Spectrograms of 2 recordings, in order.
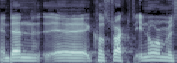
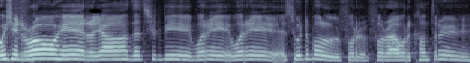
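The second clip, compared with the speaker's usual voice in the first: terrible Irish accent drifting Scottish, pitched up; 6 semitones higher than usual. Urged to continue, the speaker keeps up a bad Irish accent. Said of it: "That's pretty Scottish".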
